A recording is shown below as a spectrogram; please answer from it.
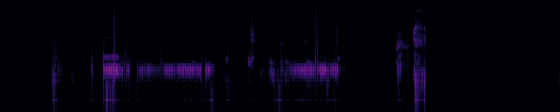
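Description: Telephone tones sound while someone is called during a remote architectural review board meeting: two sustained, fairly loud steady tones under clicks and bursts of line noise, then fading to near silence.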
